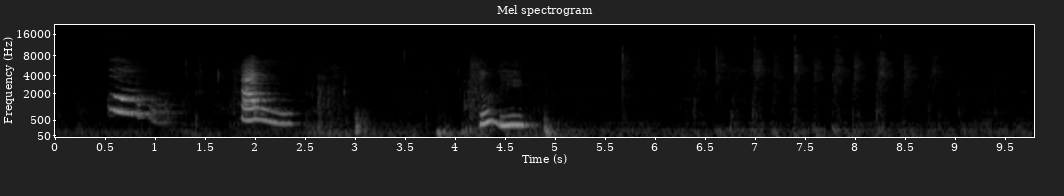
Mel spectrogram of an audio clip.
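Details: Sassy Chihuahua whining indoors in a small room: three high, descending whines with stacked harmonics, a quick rising-falling yelp between, then quiet with faint tapping.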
